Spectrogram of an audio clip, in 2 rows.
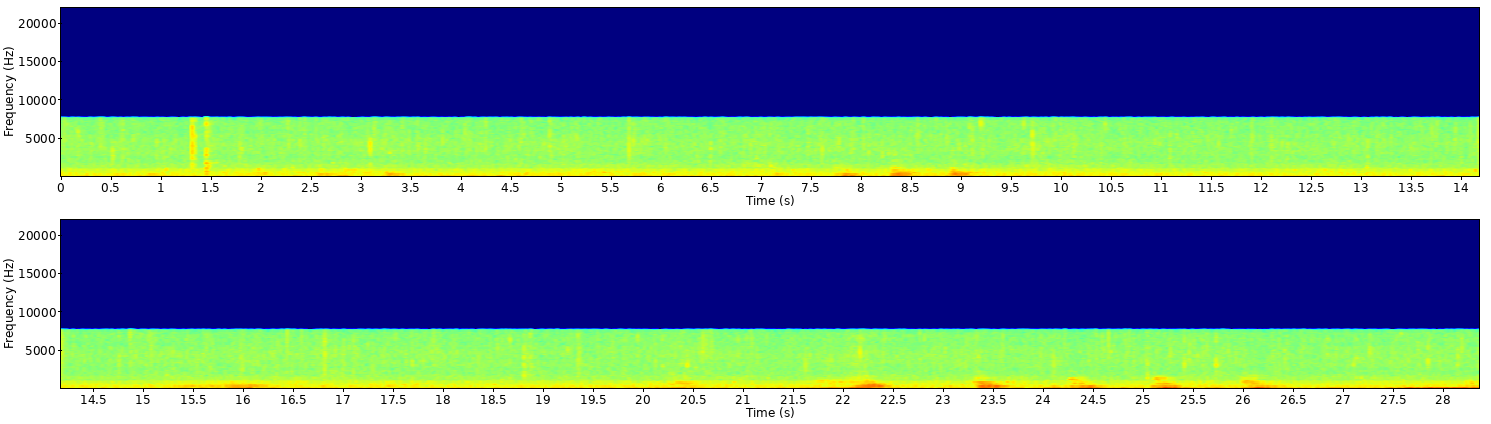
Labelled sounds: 23.3	23.5	humpback whale, 0.78 to 0.91 kHz

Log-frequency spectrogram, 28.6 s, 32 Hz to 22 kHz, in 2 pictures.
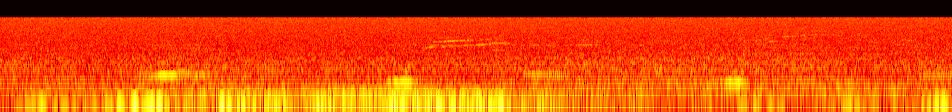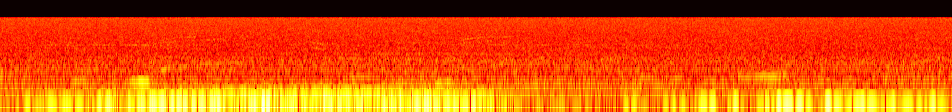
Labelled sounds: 6.5	7.7	humpback whale, 1.6 to 2.1 kHz
11.7	12.0	humpback whale, 2.6 to 2.7 kHz
17.4	17.6	humpback whale, 2.1 to 2.3 kHz
21.7	22.0	humpback whale, 2.5 to 2.6 kHz

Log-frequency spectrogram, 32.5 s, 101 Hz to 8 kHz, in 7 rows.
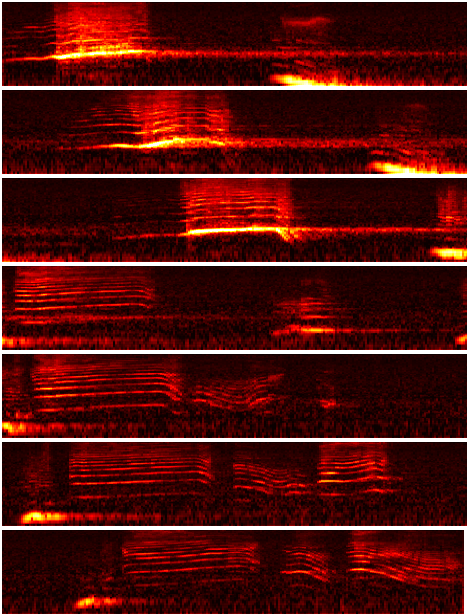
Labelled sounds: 0.0	1.6	humpback whale, 0.80 to 2.8 kHz
2.8	3.2	humpback whale, 2.3 to 2.9 kHz
5.3	6.9	humpback whale, 0.80 to 5.9 kHz
10.6	12.2	humpback whale, 0.80 to 7.6 kHz
13.7	15.5	humpback whale, 0.80 to 8.0 kHz
16.7	17.2	humpback whale, 1.0 to 1.5 kHz
18.5	20.4	humpback whale, 0.80 to 8.0 kHz
21.1	21.5	humpback whale, 1.8 to 2.8 kHz
23.5	27.3	humpback whale, 0.80 to 8.0 kHz
29.0	32.5	humpback whale, 0.80 to 8.0 kHz

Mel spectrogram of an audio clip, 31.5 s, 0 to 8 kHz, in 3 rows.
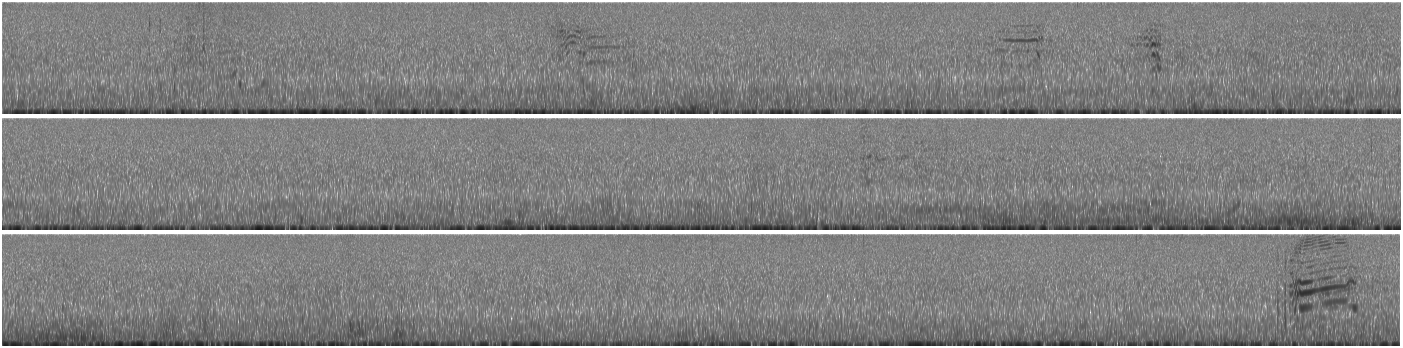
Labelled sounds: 4.0	4.7	killer whale, 0.93 to 4.4 kHz

